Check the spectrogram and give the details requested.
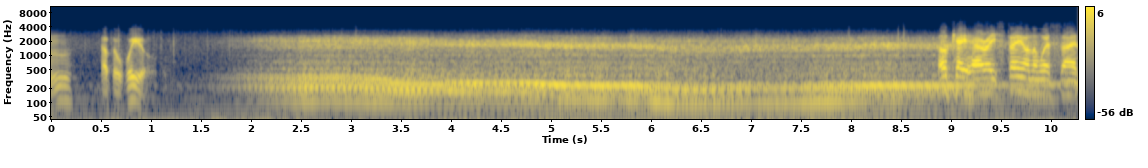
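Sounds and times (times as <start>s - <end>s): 
speech: 0.5s - 1.2s, 8.9s - 10.2s
car engine humming while driving on the West Side Highway: 1.5s - 10.2s.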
